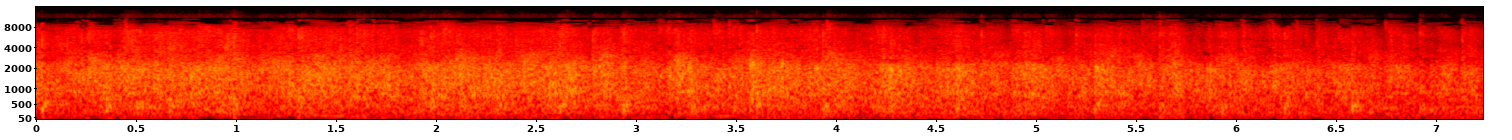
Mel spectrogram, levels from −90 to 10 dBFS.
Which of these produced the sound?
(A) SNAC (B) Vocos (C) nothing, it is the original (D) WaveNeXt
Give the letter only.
C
